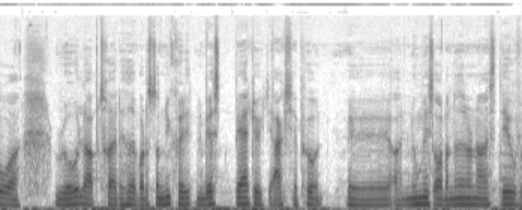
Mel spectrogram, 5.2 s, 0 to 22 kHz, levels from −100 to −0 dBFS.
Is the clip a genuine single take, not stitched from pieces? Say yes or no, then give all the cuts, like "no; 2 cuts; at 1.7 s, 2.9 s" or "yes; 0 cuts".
no; 1 cut; at 4.3 s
